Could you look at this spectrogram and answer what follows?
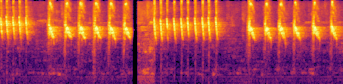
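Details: Bird singing varied filler phrases for songbird training: quick clusters of high, bright chirps in uneven bursts, with a short pause midway, then more rapid chip series.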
